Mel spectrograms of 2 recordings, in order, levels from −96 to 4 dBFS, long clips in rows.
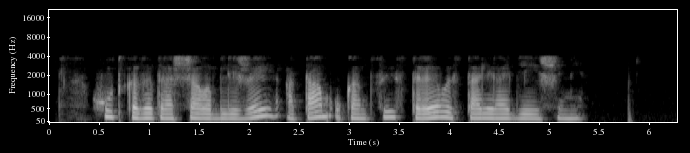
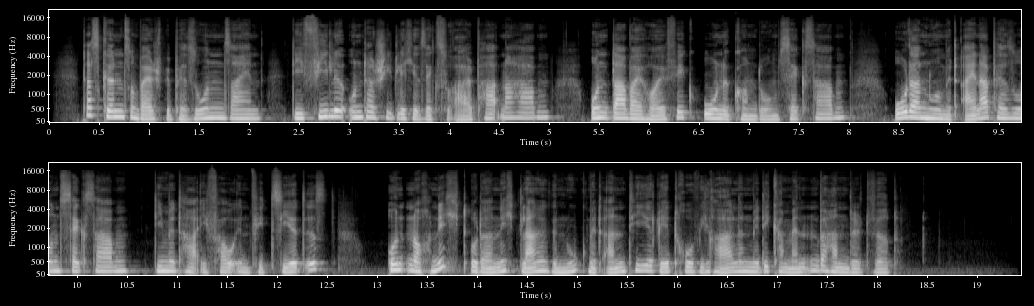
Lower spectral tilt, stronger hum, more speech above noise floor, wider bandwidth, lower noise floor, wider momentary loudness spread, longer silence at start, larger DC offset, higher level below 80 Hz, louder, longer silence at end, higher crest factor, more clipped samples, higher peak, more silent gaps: first, -11 dB/octave vs -8 dB/octave; neither; second, 32 dB vs 45 dB; second, 4.1 kHz vs 13.5 kHz; about the same, -63 dBFS vs -66 dBFS; about the same, 9 LU vs 9 LU; about the same, 0.45 s vs 0.35 s; neither; second, -70 dBFS vs -58 dBFS; second, -32 LUFS vs -22 LUFS; second, 0.95 s vs 1.3 s; about the same, 20 dB vs 18 dB; neither; second, -12 dBFS vs -4 dBFS; neither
